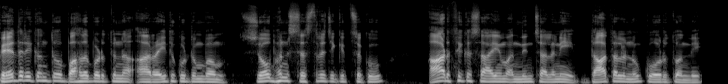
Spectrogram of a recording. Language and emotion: Telugu, neutral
